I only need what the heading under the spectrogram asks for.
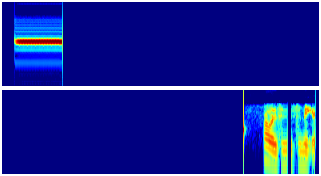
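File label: Police Dispatch; Raleigh; Southwest District; p25; wake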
